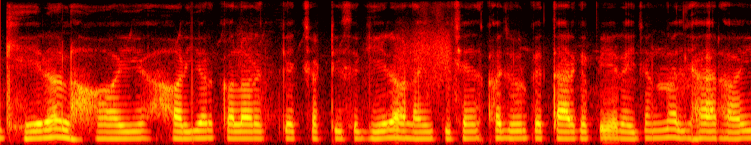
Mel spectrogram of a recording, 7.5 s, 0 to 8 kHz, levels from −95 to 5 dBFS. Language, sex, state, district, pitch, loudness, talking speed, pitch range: Bajjika, male, Bihar, Vaishali, 145 Hz, -28 LUFS, 150 wpm, 145-150 Hz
